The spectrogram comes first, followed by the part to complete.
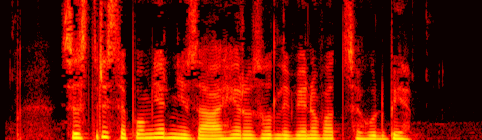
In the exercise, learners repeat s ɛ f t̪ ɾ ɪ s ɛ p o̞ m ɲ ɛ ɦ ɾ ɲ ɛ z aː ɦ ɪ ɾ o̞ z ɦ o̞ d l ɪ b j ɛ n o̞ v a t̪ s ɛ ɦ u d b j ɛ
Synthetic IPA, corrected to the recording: s ɛ s t̪ ɾ ɪ s ɛ p o̞ m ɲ ɛ ɾ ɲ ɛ z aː ɦ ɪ ɾ o̞ z ɦ o̞ d l ɪ v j ɛ n o̞ v a t̪ s ɛ ɦ u d b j ɛ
